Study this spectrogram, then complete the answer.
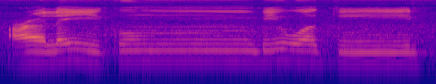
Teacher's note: گنہ ہوگا کیونکہ میم ساکن کے بعد حرف با آ رہا ہے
